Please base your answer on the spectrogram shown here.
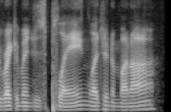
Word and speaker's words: Mana: I would probably recommend just playing Legend of Mana. Like, Yeah. it's kind of a good game. Kind of a highly beloved game. So probably just play that instead. Yeah. Dark? It's pronounced mana. Okay. It's Mana actually.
